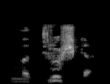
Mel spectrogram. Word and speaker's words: Matryoshka: And she introduced us to the Russian nesting doll, and she pronounced it Matryoshka.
